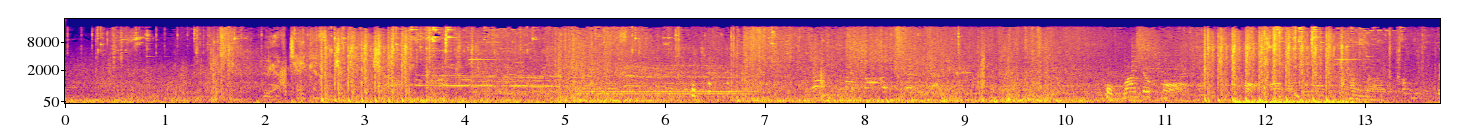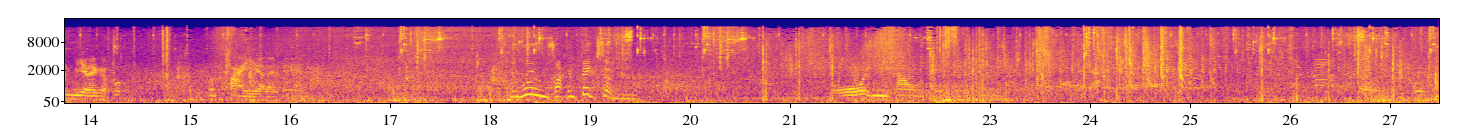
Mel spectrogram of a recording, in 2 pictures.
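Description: Explosions boom and rumble in the distance.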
